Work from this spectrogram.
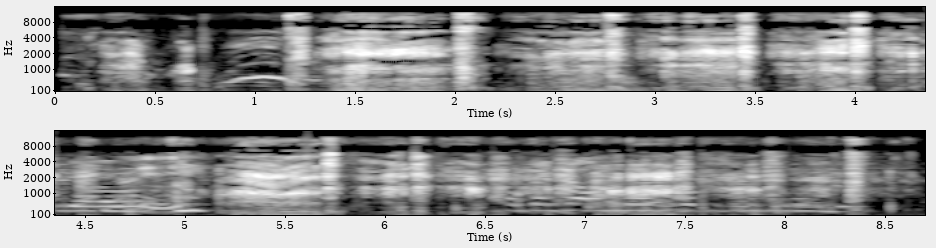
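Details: An exhausted French Bulldog pants in harsh, noisy bursts after a long walk in warm weather, with a few whimpering notes and a person talking.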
